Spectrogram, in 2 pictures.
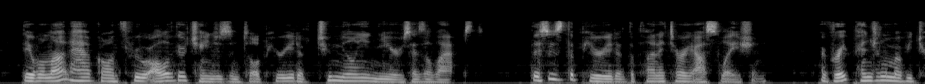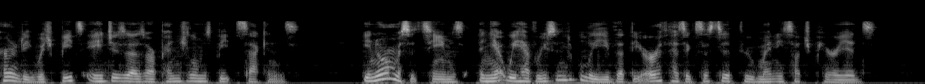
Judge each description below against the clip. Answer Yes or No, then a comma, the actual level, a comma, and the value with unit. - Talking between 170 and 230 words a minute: Yes, average, 185 wpm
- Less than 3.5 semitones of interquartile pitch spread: No, average, 4.6 semitones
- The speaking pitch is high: No, medium, 140 Hz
